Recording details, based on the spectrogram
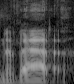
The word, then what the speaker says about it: Nevada: So then they told us how to say it, and it's Nevada. – Nevada. That's how the locals say Nevada. So make sure you say it with that A, because if you say Nevada, you're pretty much the equivalent of the scum of the earth to these people.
